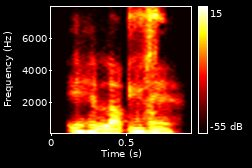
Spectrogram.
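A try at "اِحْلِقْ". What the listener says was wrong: Ihliq. Karena di sini lamnya kasra. Kok berubah kok amarnya? Amarnya jangan berubah ya. Jadi harus ikut persis di ya di mudhari'nya kasrah ya ainul fi'nya kasrah ya berarti amarnya juga masih kasrah ya nggak berubah ya.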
